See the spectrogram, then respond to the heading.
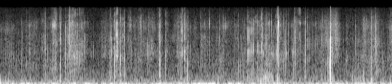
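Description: A clear plastic eye mask filled with green gel water beads is held in the hands while long black nails squeeze and scratch it. Quiet crinkly, tearing scratches mix with sharp bright clicks over a low, steady rumble, with one louder snap near the end.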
